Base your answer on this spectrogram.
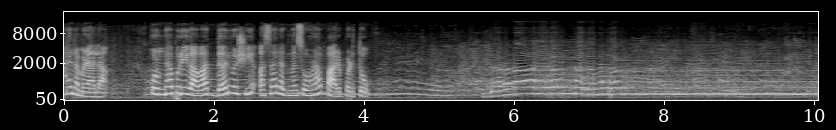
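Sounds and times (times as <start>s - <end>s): crowd chatter: 0.0s - 10.0s
narration: 0.0s - 10.0s
man's voice: 4.2s - 10.0s.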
